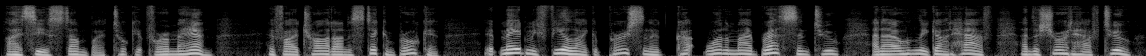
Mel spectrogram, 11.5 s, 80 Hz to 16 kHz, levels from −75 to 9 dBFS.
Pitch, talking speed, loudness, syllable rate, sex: 160 Hz, 235 wpm, -19 LUFS, 5.1 syllables/s, male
